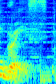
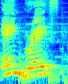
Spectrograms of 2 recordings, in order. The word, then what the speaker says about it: embrace: Podemos contar 3 vogais em embrace: E, A e outro E. Mas vamos subtrair esse E final que nós sabemos que não é pronunciado no inglês. Então, temos 2 sons vocálicos. Por isso, podemos concluir que a palavra embrace tem apenas 2 sílabas.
